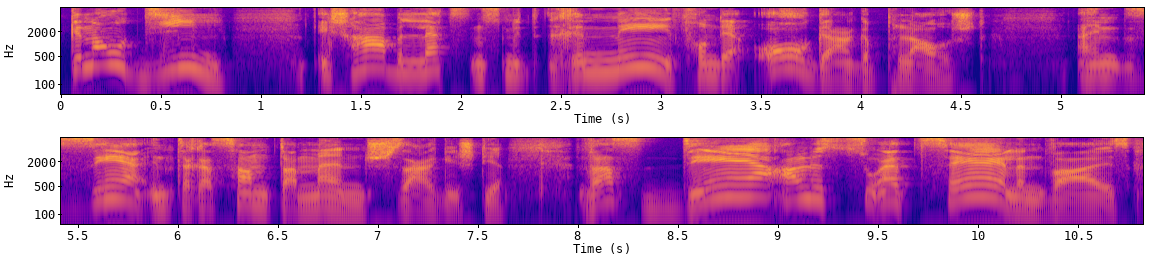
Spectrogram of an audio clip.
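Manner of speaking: high, nasal, gushing publisher voice. A narrator's reading. Publisher Ernie calling the author, high nasal gushing. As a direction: trumpet it through your nose like an eager publisher. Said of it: "anstrengendes Näseln".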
